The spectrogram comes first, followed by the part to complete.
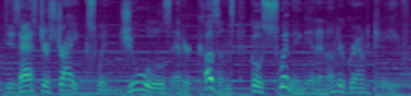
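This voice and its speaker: A man's voice: mid-range voice, sing-song, a little slow, over music. A man hosting a podcast with friendly, enthusiastic scripted narration. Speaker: podcast host.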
